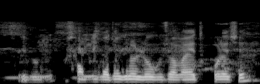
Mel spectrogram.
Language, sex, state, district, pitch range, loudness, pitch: Bengali, male, West Bengal, Paschim Medinipur, 115-150 Hz, -20 LUFS, 120 Hz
